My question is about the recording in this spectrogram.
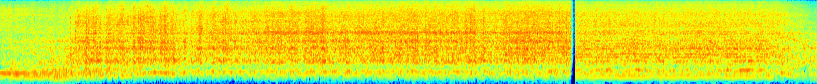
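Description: Blendtec countertop blender running on high, blending frozen fruit and water into a purée: a loud, steady motor whine. Near the end the pitch falls as the motor switches off and spins down.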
